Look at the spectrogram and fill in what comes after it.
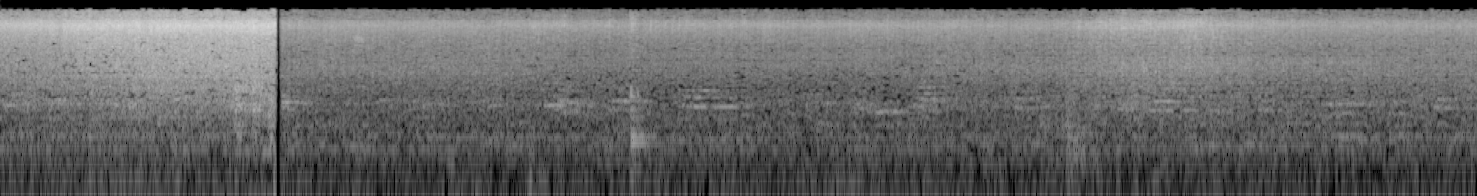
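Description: Chicken frying in a hot pan with a loud sizzle that cuts off suddenly about three seconds in. It gives way to a quieter, steady hiss with faint voices in the background.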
